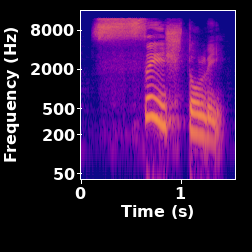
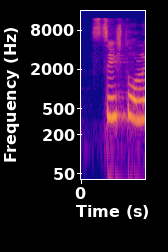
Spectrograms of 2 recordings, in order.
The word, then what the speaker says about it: sístole: presta atenção na pronúncia sistole sistole é uma pronúncia fechada sistole o coração tá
